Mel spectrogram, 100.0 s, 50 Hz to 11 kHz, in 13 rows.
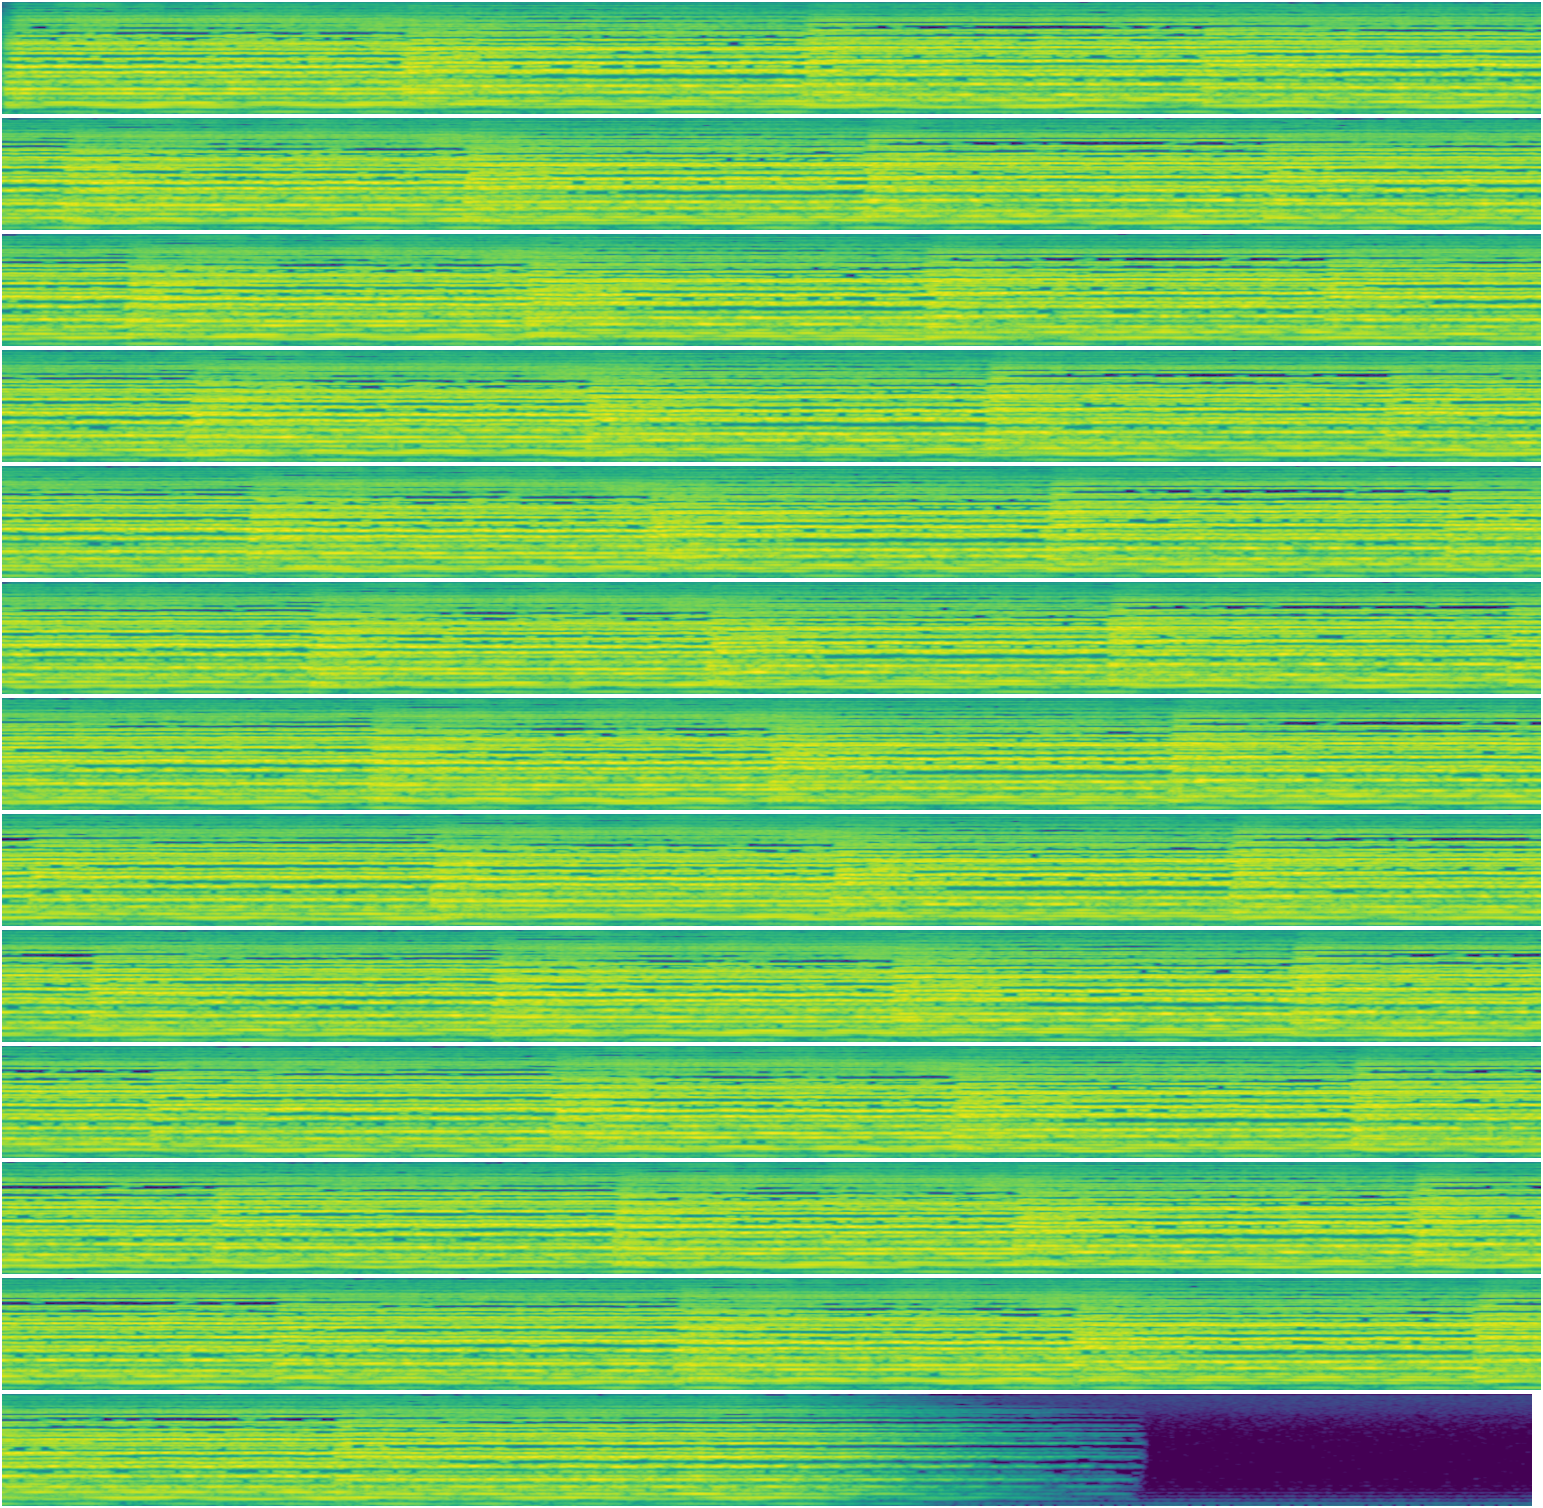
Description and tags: Kazoo synth loop 006 wet 120 bpm version 3
synth, bpm, kazoo, 120bpm, loop, 120, synthetyzer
